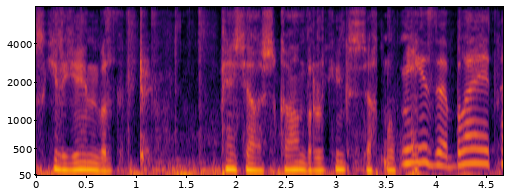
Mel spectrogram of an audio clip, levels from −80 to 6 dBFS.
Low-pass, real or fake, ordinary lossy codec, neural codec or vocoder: none; fake; none; codec, 16 kHz, 4 kbps, X-Codec, HuBERT features, trained on LibriSpeech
